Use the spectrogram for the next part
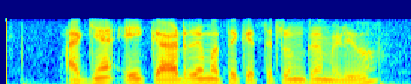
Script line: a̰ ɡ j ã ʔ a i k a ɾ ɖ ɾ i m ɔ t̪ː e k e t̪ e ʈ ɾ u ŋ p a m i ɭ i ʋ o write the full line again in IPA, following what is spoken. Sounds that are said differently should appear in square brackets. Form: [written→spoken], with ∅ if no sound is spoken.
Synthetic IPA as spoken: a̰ ɡ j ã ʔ [a→e] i k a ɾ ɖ ɾ [i→e] m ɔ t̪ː e k e t̪ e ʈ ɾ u ŋ [p→k] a m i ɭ i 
